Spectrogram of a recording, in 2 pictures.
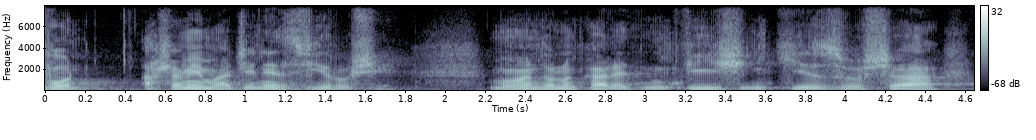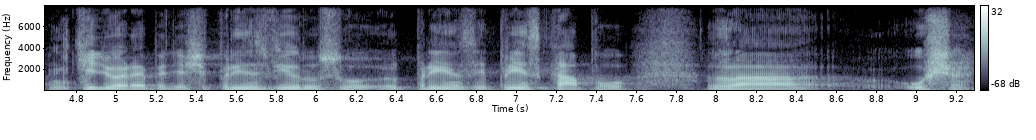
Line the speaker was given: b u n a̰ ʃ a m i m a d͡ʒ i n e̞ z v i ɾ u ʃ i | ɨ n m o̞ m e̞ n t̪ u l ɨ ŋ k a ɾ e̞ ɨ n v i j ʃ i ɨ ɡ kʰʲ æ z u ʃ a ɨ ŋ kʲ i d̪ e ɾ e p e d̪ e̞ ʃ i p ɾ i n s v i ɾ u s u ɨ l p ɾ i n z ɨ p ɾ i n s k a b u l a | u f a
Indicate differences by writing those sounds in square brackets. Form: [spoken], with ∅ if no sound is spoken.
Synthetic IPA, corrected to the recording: b u n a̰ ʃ a m i m a d͡ʒ i n e̞ z v i ɾ u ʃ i | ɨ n m o̞ m e̞ n t̪ u l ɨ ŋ k a ɾ e̞ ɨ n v i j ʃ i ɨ [ŋ] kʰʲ [i] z u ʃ a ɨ ŋ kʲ i d̪ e ɾ e p e d̪ e̞ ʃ i p ɾ i n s v i ɾ u s u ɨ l p ɾ i n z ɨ p ɾ i n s k a [p] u l a | u [ʃ] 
